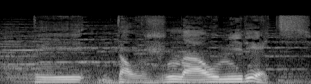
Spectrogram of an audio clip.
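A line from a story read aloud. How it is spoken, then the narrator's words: Plain. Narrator (Russian): сказал он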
